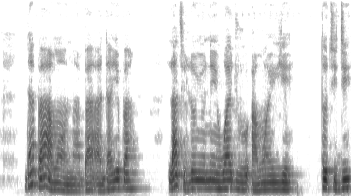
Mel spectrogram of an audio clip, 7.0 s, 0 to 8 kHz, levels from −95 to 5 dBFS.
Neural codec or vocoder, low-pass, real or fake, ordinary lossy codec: none; none; real; none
